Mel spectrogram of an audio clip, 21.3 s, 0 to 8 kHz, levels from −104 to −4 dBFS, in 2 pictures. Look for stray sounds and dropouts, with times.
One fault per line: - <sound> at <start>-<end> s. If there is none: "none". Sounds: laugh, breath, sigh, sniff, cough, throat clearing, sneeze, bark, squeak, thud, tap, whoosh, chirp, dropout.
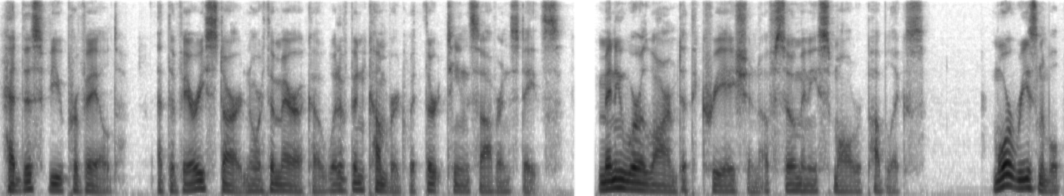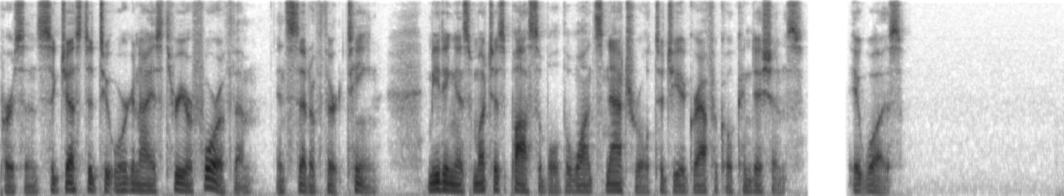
none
